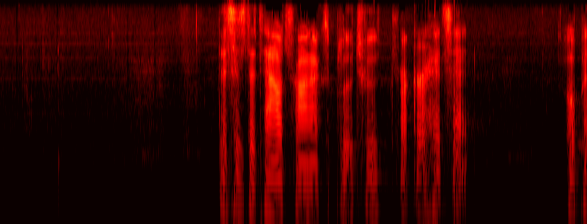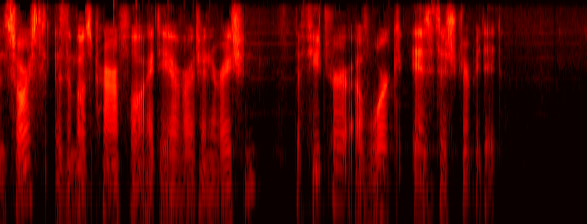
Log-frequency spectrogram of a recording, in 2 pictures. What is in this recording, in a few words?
taotronics bluetooth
